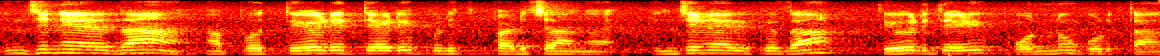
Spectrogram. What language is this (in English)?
Tamil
